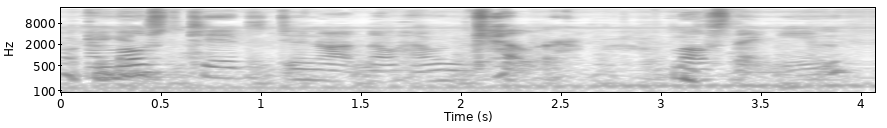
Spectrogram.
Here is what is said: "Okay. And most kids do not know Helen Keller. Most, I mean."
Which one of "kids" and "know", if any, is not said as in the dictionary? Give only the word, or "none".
none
